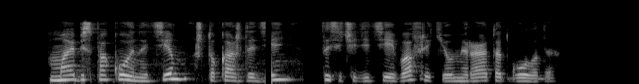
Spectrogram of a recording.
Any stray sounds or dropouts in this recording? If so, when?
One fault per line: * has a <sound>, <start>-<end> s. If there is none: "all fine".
* has a dropout, 2.7-2.7 s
